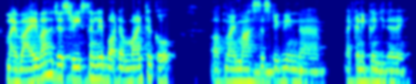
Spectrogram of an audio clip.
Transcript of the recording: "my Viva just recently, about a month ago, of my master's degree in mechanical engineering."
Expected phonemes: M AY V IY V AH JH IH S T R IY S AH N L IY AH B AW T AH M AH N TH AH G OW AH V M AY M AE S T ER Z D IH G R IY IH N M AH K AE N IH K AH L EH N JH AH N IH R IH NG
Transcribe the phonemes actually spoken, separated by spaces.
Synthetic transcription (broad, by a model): M AY W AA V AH JH IH S T R IY S AH N L IY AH B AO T AH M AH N T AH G OW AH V M AY M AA S T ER S D IH G R IY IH N M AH K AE N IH K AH L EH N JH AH N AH R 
